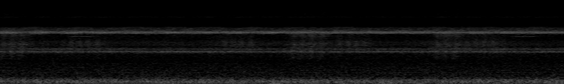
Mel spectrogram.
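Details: Crickets singing in a forest on a summer night, an unbroken high-pitched trill with gentle periodic swells, set against a noticeable low background rumble.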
